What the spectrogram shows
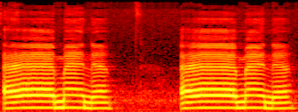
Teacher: الف صغیرہ جو ہے یہ حمزہ کی آواز کو کھینچے گی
